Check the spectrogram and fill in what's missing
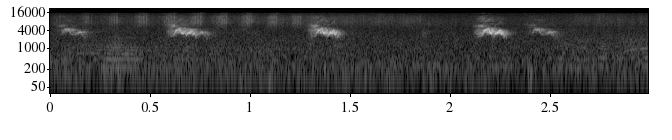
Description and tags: Sparrows and Bees
Sparrows chirping and bees buzzing. Recorded with Zoom H4N and edited in Adobe Audition.
bees, chirps, sparrows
